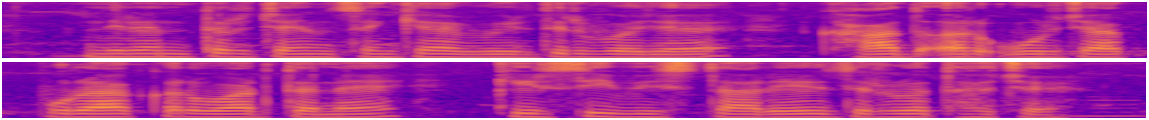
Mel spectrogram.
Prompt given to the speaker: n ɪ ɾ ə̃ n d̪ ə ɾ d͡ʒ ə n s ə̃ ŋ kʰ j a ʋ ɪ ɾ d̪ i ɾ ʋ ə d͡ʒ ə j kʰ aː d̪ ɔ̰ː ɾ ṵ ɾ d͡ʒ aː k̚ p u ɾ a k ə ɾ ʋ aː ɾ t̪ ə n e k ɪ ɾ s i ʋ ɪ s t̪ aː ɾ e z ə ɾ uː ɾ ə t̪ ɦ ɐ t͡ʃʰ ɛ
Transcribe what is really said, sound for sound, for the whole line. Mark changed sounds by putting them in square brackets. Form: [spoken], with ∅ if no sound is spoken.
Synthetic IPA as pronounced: n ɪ ɾ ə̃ n [t̪] ə ɾ d͡ʒ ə n s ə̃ ŋ kʰ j a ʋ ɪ ɾ d̪ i ɾ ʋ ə d͡ʒ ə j kʰ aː d̪ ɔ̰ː ɾ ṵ ɾ d͡ʒ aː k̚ p u ɾ a k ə ɾ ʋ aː ɾ t̪ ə n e k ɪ ɾ s i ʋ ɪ s t̪ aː ɾ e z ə ɾ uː ɾ ə t̪ ɦ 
